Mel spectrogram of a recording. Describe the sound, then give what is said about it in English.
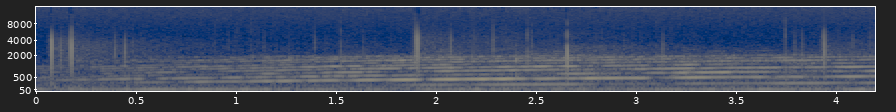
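A loud airfield crash alarm siren at Rockford Tower, set off with the crash button, wails continuously, its steady tone slowly rising in pitch over a low rumbling background, with a few faint clicks scattered through it and no voices. “You better hit the crash button.”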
